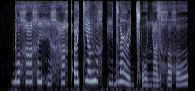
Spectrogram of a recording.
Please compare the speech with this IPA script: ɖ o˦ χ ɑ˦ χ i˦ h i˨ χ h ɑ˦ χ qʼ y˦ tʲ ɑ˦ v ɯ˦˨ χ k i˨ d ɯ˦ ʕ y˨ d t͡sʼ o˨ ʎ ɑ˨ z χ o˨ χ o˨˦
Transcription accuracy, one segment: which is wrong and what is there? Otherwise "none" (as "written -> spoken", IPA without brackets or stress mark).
none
